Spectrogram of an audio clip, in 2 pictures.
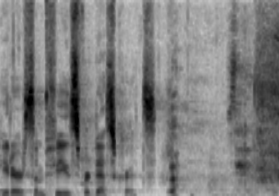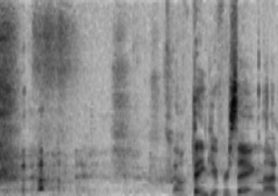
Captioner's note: laughter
